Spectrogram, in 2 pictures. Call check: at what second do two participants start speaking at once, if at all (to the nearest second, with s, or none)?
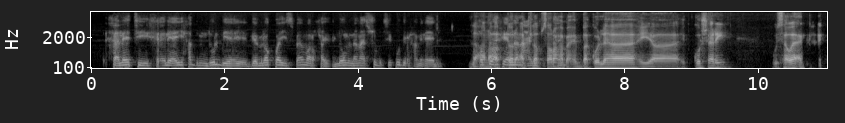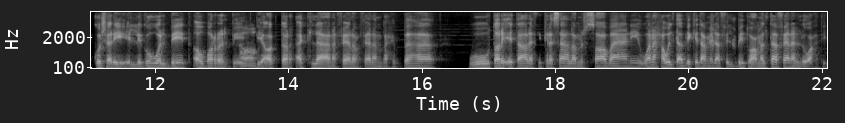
6 s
